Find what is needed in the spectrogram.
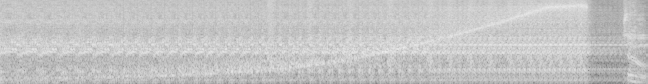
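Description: Hardstyle build-up: a dense, loud wash of distorted noise with a sweep rising steadily in pitch over the last four seconds, cutting off abruptly at the end.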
